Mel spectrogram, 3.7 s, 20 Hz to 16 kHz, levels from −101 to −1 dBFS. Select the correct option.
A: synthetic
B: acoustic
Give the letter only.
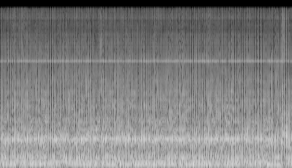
A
